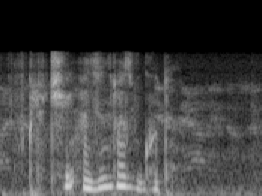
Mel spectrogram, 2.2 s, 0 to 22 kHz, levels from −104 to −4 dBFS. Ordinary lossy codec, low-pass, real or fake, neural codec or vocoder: MP3, 64 kbps; 7.2 kHz; real; none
